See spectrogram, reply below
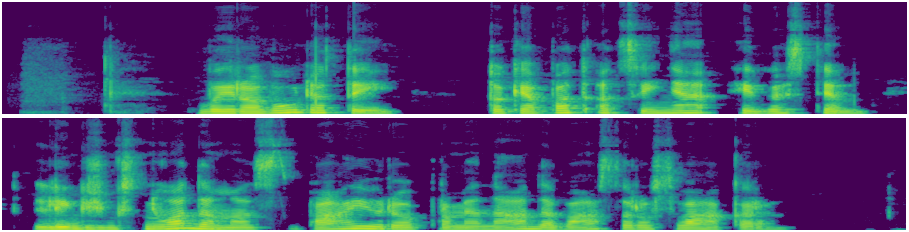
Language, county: Lithuanian, Šiauliai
